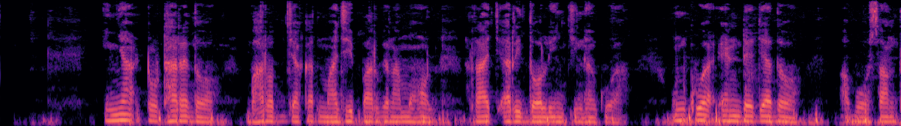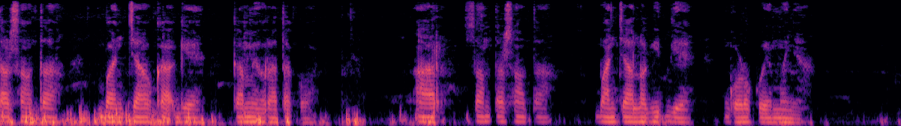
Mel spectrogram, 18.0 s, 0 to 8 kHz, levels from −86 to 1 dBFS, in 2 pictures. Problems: constant background noise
